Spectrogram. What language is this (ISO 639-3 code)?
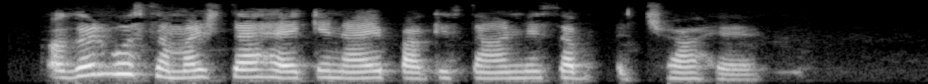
urd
